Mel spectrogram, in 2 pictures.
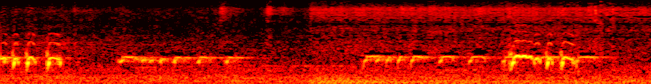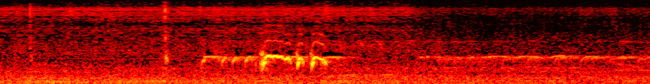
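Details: Local zebra dove in kerot style, a training recording for other doves: clipped stuttered notes followed by a purring rolling trill, repeated roughly every three seconds over background hiss.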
